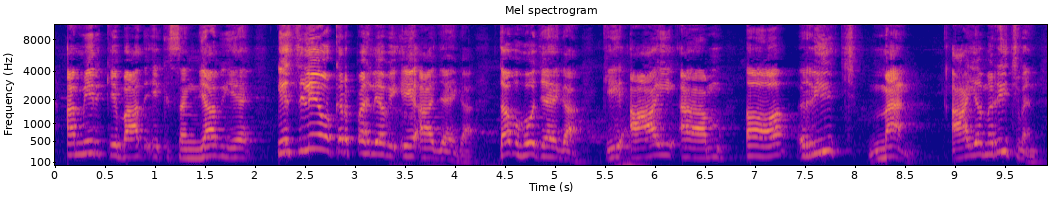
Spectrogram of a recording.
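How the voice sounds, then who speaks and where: A man's voice: sits high, a bit bright. A man teaching English grammar in Hindi, explaining step by step and asking and answering his own questions. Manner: drills learners to repeat aloud.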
